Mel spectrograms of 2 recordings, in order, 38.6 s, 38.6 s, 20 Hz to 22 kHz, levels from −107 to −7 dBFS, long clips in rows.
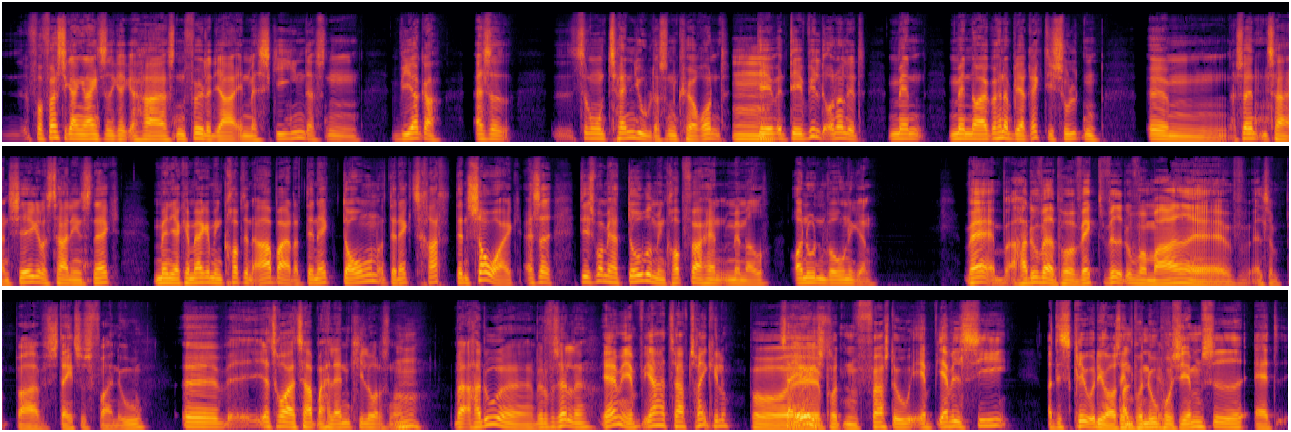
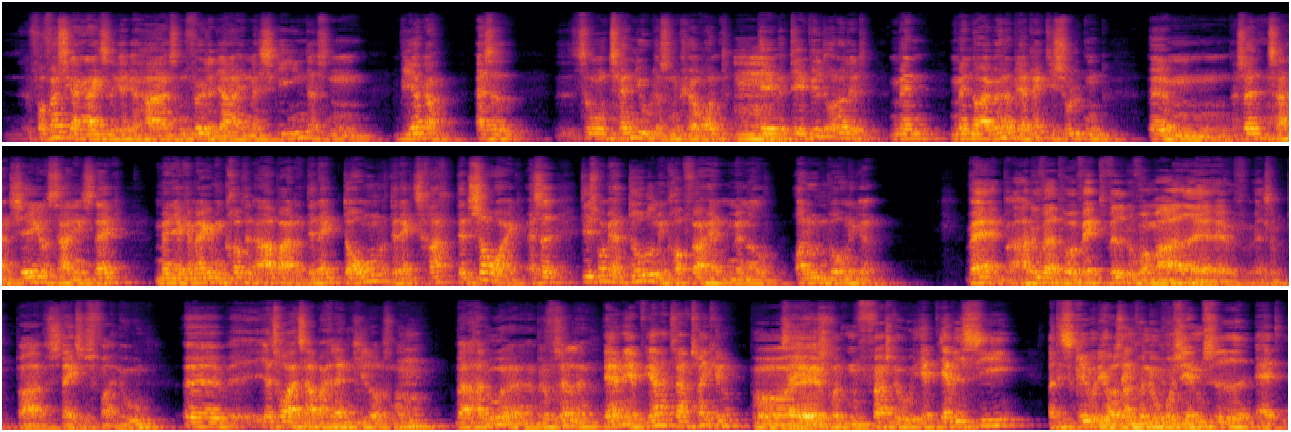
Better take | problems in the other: first | room echo; slight; dies away in 0.5 s // off-mic speech; far

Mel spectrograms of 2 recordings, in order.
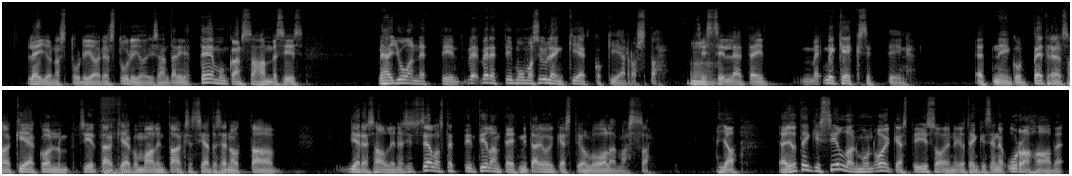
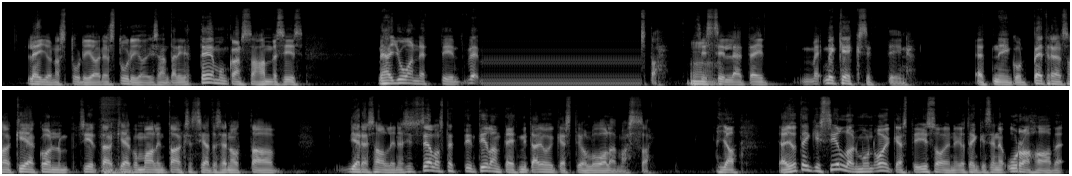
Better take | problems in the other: first | audio freezing; at 5 s for 1.5 s

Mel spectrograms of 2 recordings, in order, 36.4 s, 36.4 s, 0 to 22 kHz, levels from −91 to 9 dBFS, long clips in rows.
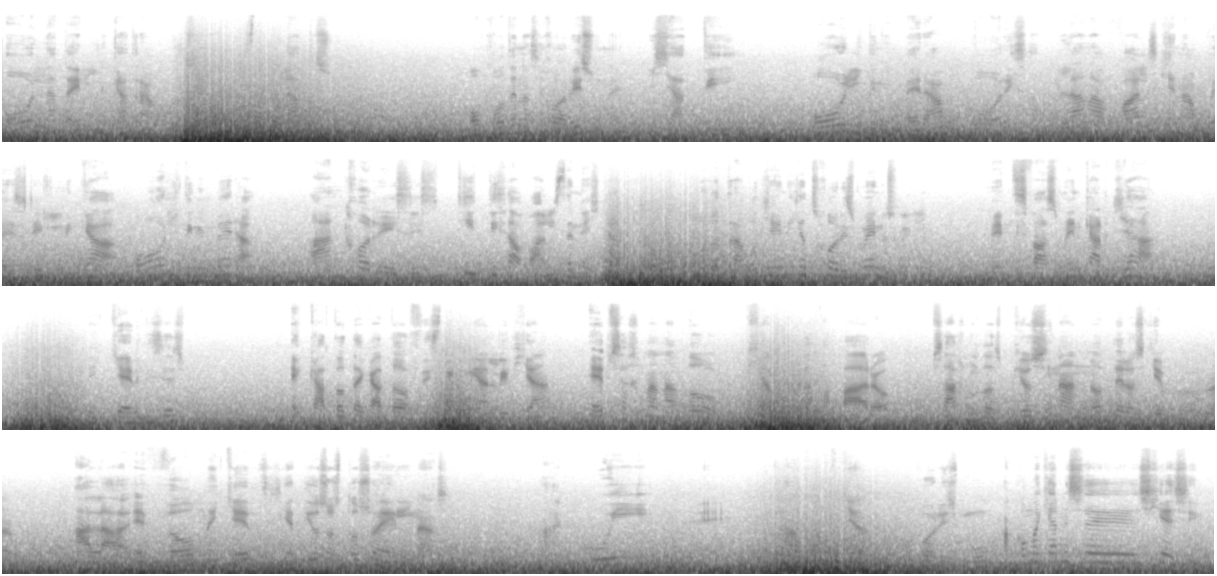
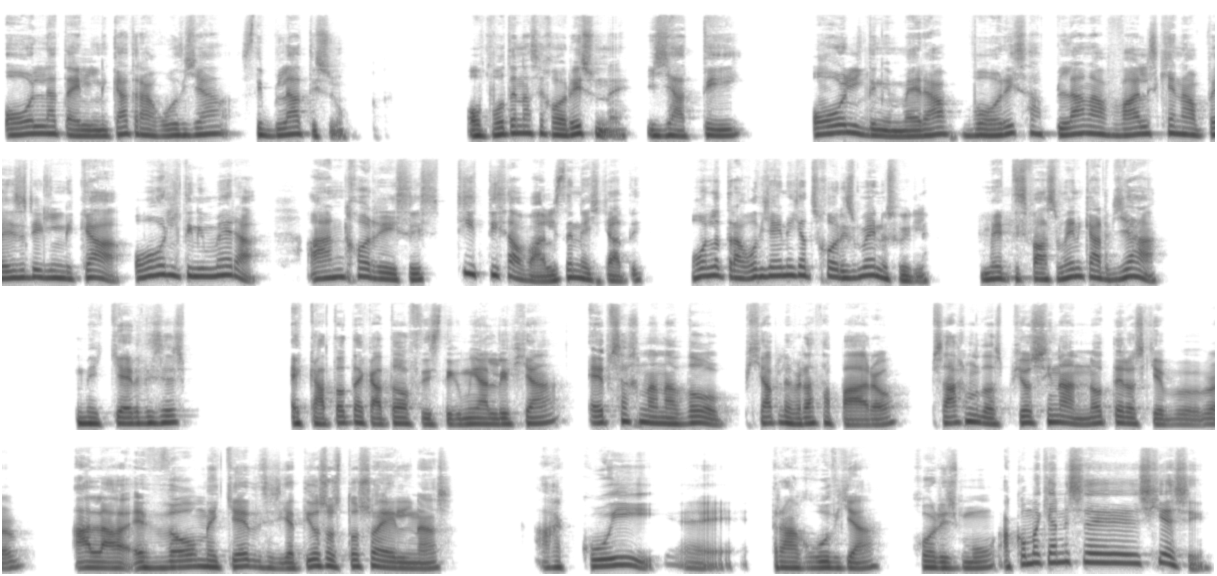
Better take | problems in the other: second | wind noise on the microphone; heavy; 5 dB above the speech

